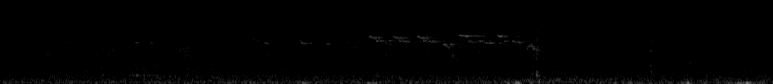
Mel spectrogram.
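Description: Faint bird chirps, a short run of quick high notes about three to five seconds in, over quiet woodland background, with a few soft low knocks near the end.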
